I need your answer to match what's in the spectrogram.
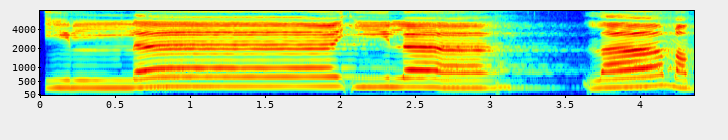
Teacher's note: maka lam dipanjangkan boleh empat boleh lima harakat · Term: Mad Jaiz munfasil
